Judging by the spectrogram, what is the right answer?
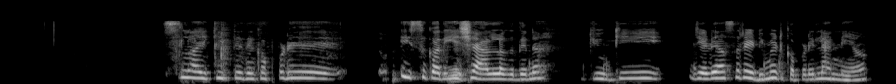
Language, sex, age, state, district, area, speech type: Dogri, female, 30-45, Jammu and Kashmir, Samba, urban, spontaneous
